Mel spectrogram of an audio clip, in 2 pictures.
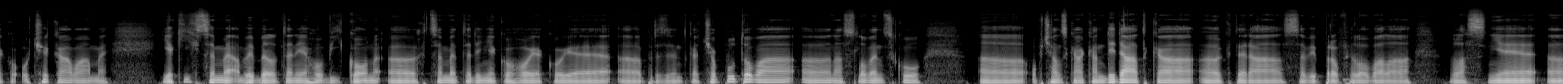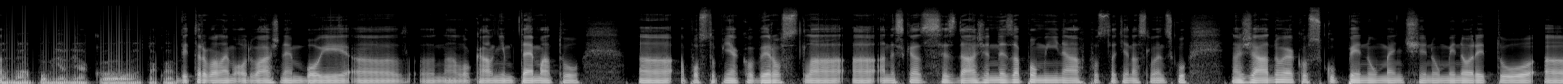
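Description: From 15.65 to 17.42 s, between "která se vyprofilovala vlastně" and "vytrvalém odvážném boji", interleaved audio is read as planar: each 26.12 ms block of alternating left and right samples gets split in half, with the first half taken as left and the second as right. Every half is then stretched to fill the whole block, so the speech drops an octave, sounds doubled, and chops with a buzz at about 38.3 Hz, the block rate.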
